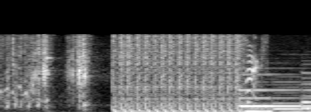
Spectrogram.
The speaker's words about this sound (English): Liquid means rewind, a gunshot means forward.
